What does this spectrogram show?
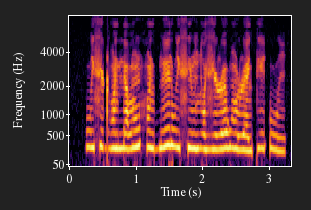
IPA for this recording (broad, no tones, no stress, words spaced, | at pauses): ui̯fʲɔɖʱɔ̃lʲnɛ lˠũhɔ̃lʲ bẽ ɾui̯fʲũʎɔ vʲœɭœwɔ̃u̯ ɭɛlʲpʲei̯ ʔui̯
